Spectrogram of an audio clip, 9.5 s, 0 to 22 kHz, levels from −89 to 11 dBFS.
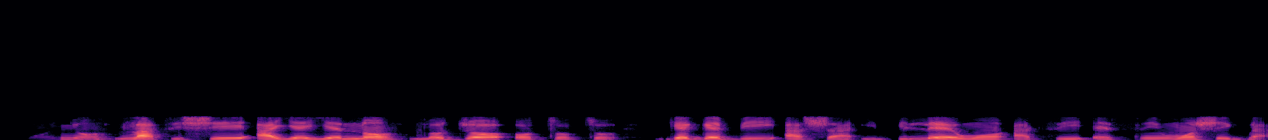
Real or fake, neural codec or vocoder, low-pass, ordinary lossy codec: real; none; 3.6 kHz; none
